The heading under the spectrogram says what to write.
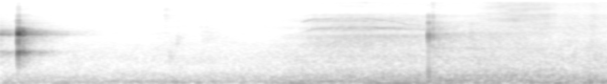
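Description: A bright, short WhatsApp-style notification ping sounds at the very start, followed about two seconds later by a fainter brief blip, with only a low steady background hum and no talking.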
